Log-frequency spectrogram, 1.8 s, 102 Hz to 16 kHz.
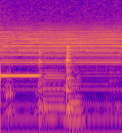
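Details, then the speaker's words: Homemade Vox AC30 amp build with intermittent crackles and pops (volume pot suspected): a constant low buzzing hum with a fizzy edge; owner suspects the heater wires, plans to redo the heater wiring, cause unconfirmed. "I think a lot of the hum is just being magnified anyways a lot of hum coming from these heater wires"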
